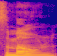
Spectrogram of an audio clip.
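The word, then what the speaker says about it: S1m0ne: Harwick, Simon, pronounced Simone, okay, is 2002 science fiction comedy starring Al Pacino.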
